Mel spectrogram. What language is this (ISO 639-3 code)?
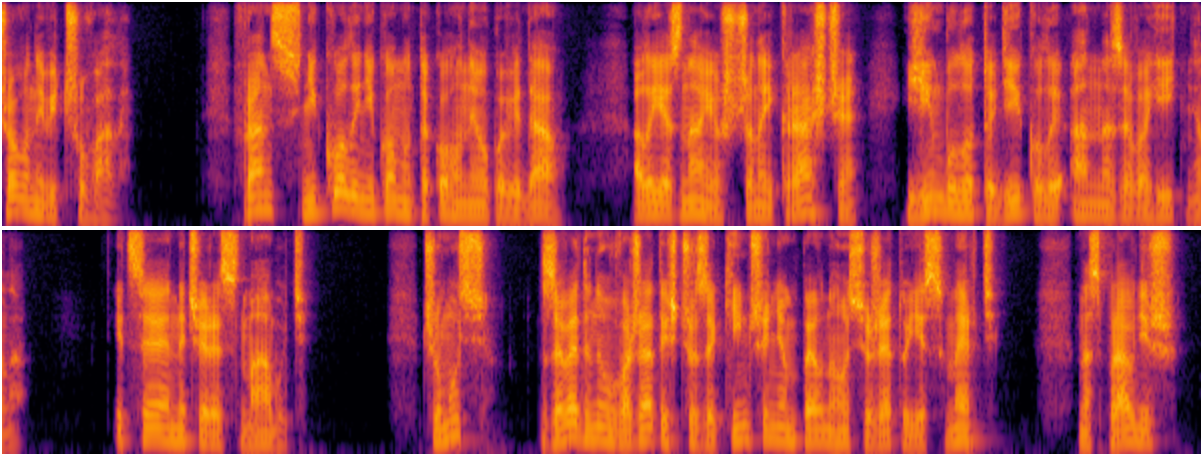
ukr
